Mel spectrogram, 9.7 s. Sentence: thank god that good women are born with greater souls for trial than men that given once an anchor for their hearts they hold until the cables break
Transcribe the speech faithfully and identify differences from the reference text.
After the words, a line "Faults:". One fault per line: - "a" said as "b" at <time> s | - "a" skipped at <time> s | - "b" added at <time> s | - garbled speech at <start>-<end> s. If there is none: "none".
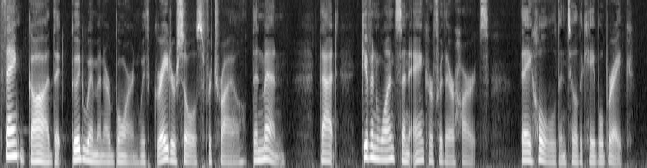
thank god that good women are born with greater souls for trial than men that given once an anchor for their hearts they hold until the cable break
Faults:
- "cables" said as "cable" at 8.7 s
